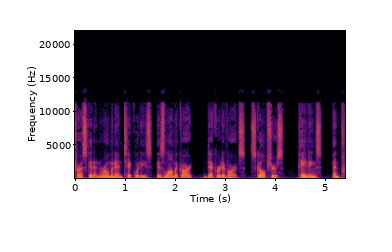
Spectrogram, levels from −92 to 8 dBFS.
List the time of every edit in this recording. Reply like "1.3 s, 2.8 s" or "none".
1.6 s, 3.5 s

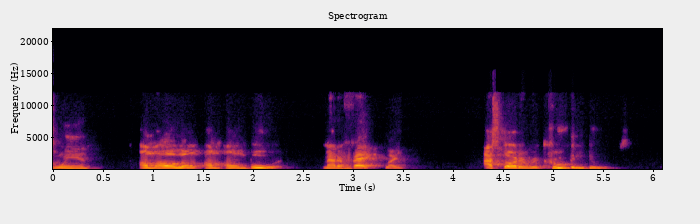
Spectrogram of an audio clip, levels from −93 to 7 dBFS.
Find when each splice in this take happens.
none

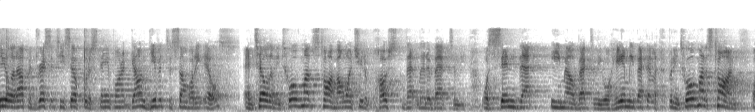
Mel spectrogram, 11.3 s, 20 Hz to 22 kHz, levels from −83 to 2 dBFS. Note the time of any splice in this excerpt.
3.6 s

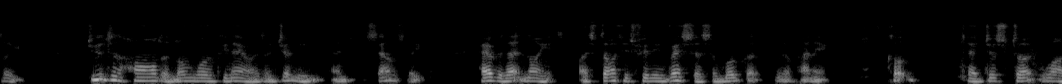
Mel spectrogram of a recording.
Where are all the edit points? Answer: 5.7 s

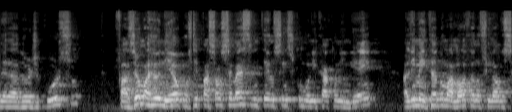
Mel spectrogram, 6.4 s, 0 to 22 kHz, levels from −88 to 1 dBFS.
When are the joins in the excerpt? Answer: 1.3 s, 2.4 s

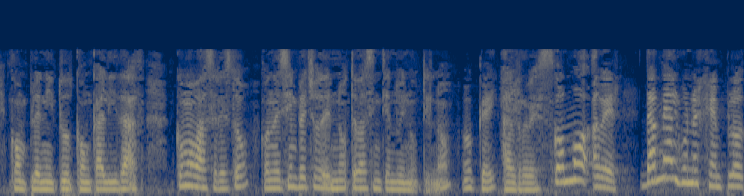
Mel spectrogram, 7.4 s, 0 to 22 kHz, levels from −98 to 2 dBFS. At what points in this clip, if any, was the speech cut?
2.6 s, 4.6 s, 6.4 s

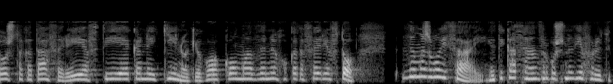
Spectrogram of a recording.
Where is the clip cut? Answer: 3.8 s

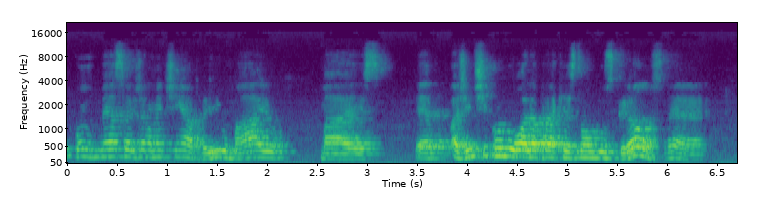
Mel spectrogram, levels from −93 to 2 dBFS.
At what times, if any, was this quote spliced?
none

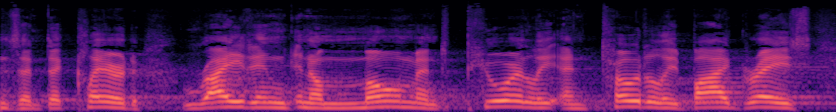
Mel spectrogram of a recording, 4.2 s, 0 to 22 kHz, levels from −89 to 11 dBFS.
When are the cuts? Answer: 1.4 s

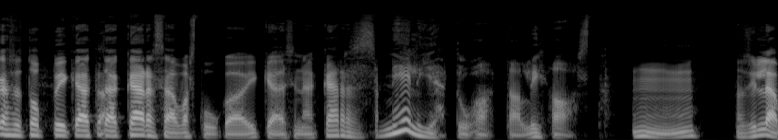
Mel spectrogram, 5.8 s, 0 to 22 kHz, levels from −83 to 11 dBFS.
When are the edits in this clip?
1.5 s, 2.8 s

